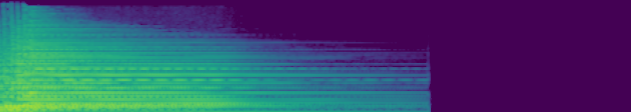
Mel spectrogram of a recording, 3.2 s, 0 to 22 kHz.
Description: F#+M7 chord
